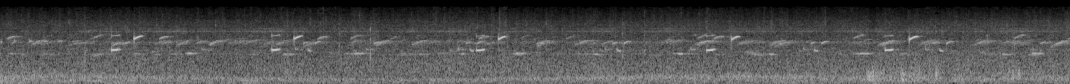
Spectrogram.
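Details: Puerto Rican coqui in rain gives paired chirps, a brief low note and a quick rising whistle, spaced a second or two apart. Many other frogs call steadily behind it over soft rain.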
